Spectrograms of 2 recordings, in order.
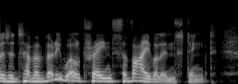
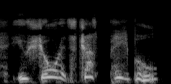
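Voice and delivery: much higher nervous squeak; nervously; 12 semitones higher than usual. A narrator's reading. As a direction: ask in high fright. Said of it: "said the youngest wizard nervously".

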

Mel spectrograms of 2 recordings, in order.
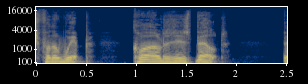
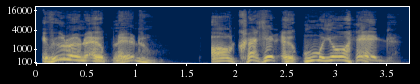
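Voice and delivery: high-pitched, forceful knight's threat; menacing threat; 6 semitones higher than usual. Acted. Knight threatening the seller who refuses him, menacing.

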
